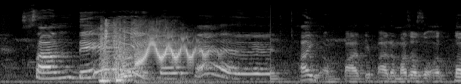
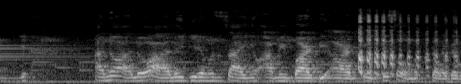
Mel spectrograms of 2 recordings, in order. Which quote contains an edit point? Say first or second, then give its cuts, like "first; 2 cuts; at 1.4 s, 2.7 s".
first; 1 cut; at 2.7 s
